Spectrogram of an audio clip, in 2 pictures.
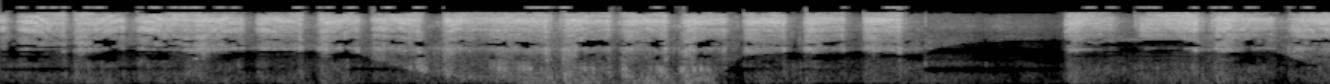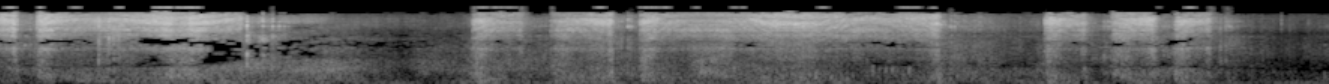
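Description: Aerosol can of clear gloss lacquer spraying: a hiss in a quick series of short bursts, then longer passes with brief pauses between them.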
